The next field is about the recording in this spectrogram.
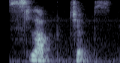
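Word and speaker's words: slaptjips: We just used the word chips from English, but we spell it a bit differently because the t sound in Afrikaans is spelled with DJ.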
